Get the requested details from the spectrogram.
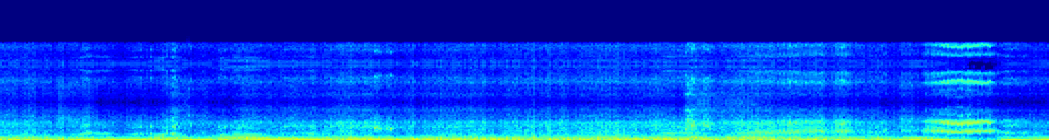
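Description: Wind rushes past the car.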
